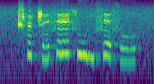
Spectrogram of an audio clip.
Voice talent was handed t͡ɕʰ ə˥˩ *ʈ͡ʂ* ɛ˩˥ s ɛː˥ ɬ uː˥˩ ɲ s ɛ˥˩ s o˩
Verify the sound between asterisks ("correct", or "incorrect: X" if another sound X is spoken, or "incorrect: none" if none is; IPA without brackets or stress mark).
correct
